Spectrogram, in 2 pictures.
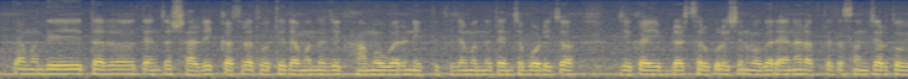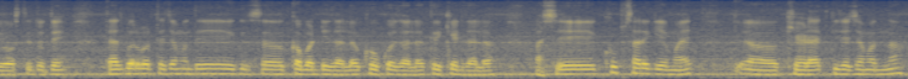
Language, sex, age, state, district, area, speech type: Marathi, male, 30-45, Maharashtra, Akola, rural, spontaneous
